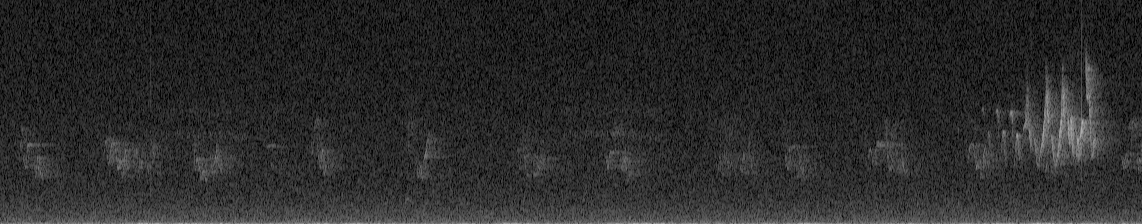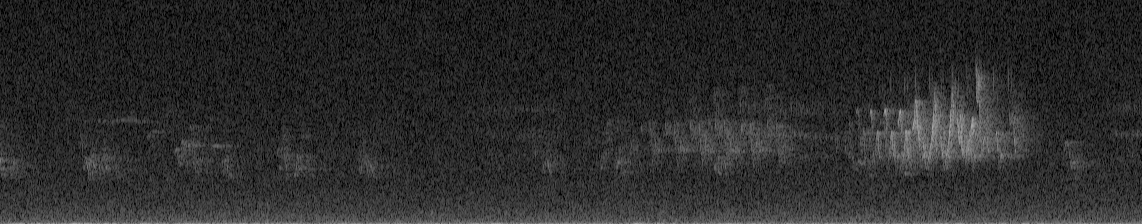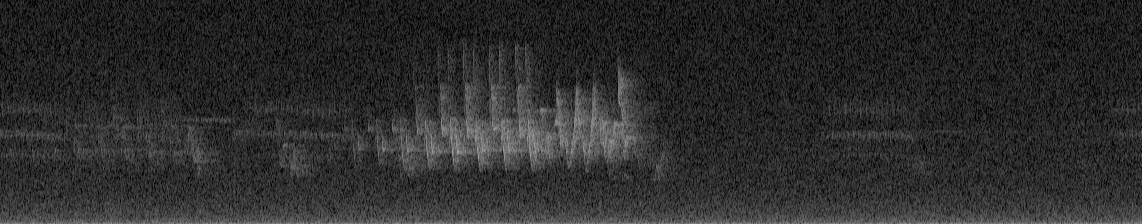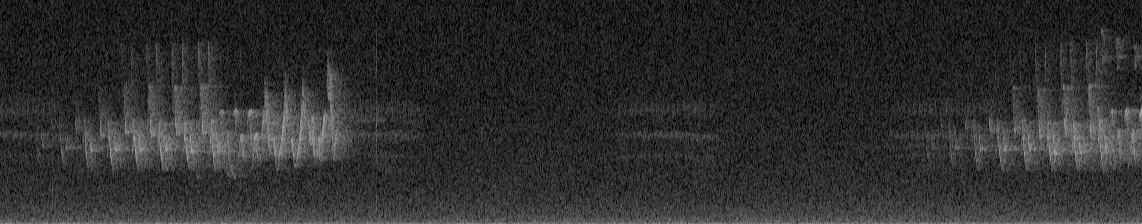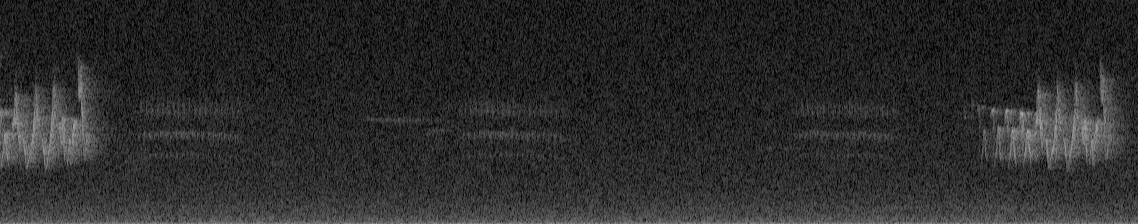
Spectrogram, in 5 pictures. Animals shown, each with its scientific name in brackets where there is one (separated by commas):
Chestnut-sided Warbler (Setophaga pensylvanica), Ovenbird (Seiurus aurocapilla), Red-eyed Vireo (Vireo olivaceus), Black-throated Green Warbler (Setophaga virens), Dark-eyed Junco (Junco hyemalis)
